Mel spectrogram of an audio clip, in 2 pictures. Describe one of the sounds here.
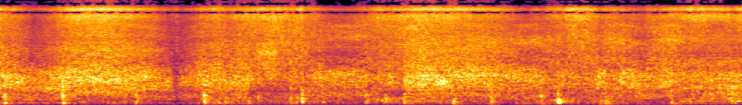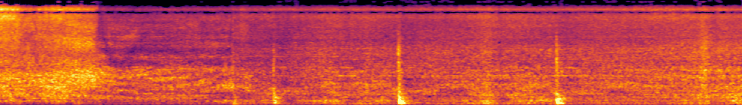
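A carpet cleaning wand hisses and sucks steadily as it glides over carpet.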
